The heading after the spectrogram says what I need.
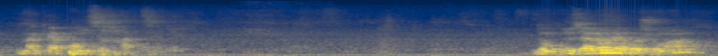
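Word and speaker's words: Makapansgat: on est dans la vallée de maapansgat par qu'on prononce makapansrat donc nous allons les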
